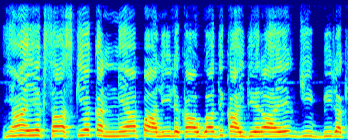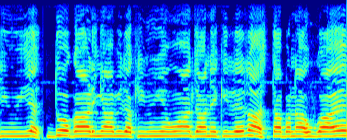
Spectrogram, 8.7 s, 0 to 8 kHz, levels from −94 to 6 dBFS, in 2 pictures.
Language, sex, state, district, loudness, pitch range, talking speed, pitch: Hindi, male, Chhattisgarh, Bilaspur, -16 LUFS, 250-265 Hz, 215 wpm, 255 Hz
